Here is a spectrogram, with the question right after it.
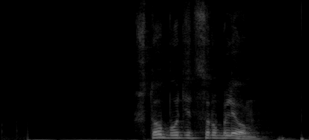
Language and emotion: Russian, neutral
